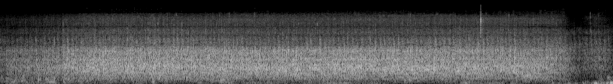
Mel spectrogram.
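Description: A steady, dense underwater drone of boat and ship engines recorded by hydrophone at sea: two fishing boats, a fast boat passing, and a large cargo ship about two miles away. A continuous mechanical rumble with faint rhythmic ticking holds level for several seconds before fading out at the end. No voices.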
